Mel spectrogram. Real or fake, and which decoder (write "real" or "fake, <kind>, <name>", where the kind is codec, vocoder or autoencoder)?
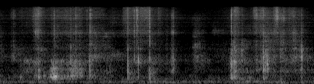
fake, codec, SNAC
